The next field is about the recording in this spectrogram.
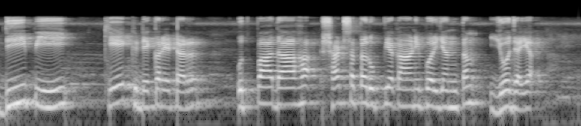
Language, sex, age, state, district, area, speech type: Sanskrit, male, 18-30, West Bengal, Purba Medinipur, rural, read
